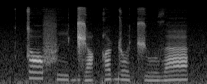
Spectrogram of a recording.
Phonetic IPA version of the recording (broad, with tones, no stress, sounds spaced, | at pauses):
t ɔ˥ f i˩ d͡ʒ ɒ˩ q ə˥ ɖ o˩ t͡ʃ u˩ ð a˥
